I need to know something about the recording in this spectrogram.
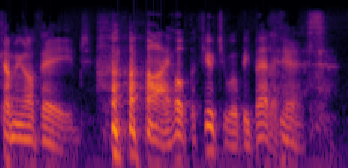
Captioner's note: laughs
